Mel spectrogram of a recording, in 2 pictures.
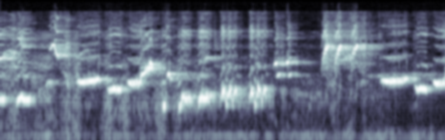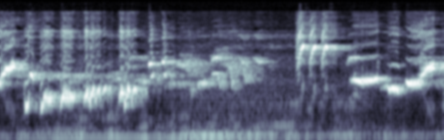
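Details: Murai batu, the white-rumped shama of the Blorok type, delivering a dense, unbroken medley of rich slurred whistles and rapid trills that sweep up and down, with high sharp notes mixed in over steady low background hum.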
